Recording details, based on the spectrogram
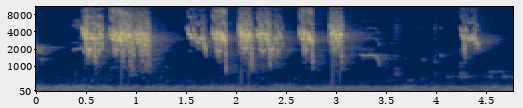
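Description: Budgerigar chirping in quick bursts of bright, scratchy warbled notes around the upper-middle range, several per second, with a brief pause before a final chirp.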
